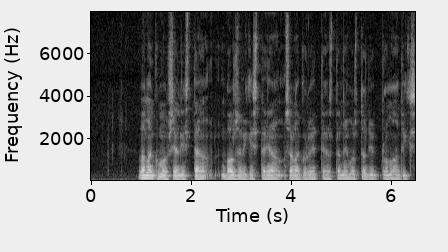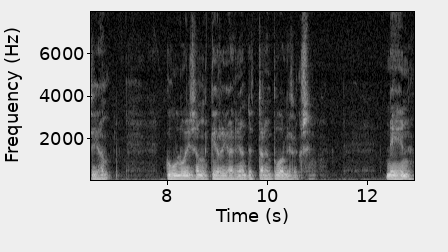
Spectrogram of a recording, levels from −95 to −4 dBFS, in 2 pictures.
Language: Finnish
